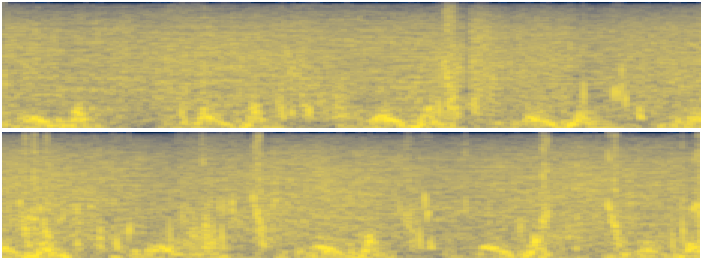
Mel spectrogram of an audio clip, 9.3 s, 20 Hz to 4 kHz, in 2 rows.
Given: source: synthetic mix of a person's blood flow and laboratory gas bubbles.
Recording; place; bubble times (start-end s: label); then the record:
Doppler ultrasound of blood flow; precordium
0.00-0.05 s: bubbles
0.53-0.62 s: bubbles
1.08-1.38 s: bubbles
1.80-2.36 s: bubbles
2.50-2.58 s: bubbles
2.87-3.17 s: bubbles
3.83-3.90 s: bubbles
4.02-4.29 s: bubbles
4.72-5.54 s: bubbles
5.73-6.50 s: bubbles
7.26-7.54 s: bubbles
7.71-7.75 s: bubbles
8.04-8.53 s: bubbles
8.64-8.83 s: bubbles
9.05-9.32 s: bubbles
From the record:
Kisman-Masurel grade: 233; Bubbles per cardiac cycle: several, 3 to 8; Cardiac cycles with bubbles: 50 to 99%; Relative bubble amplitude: loud (0.450 to 0.775); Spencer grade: 3 (all of the cardiac periods contain showers or single bubble signals, but not dominating or overriding the cardiac motion signals); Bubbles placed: anywhere in the cardiac cycle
